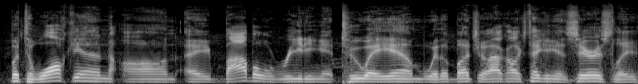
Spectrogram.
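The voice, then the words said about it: Southern American accent. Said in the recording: “I have a certain Southern accent.”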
